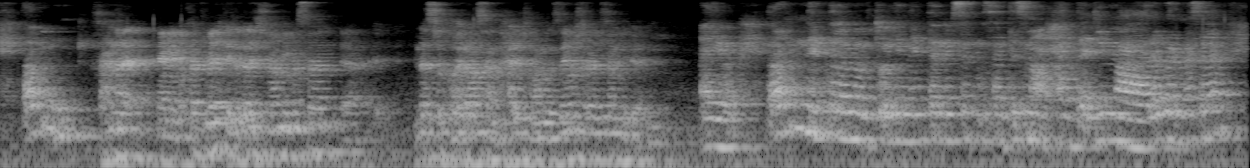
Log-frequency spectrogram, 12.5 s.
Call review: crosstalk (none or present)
none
